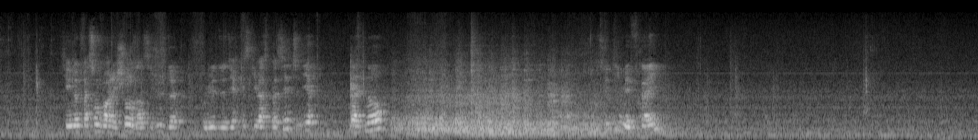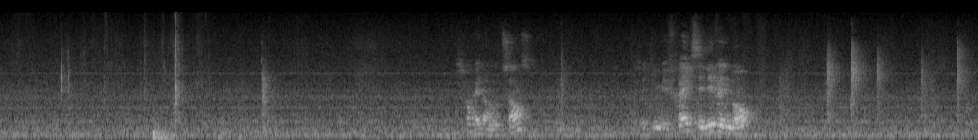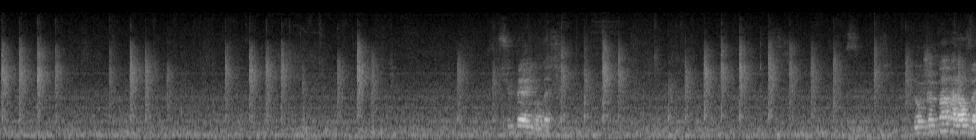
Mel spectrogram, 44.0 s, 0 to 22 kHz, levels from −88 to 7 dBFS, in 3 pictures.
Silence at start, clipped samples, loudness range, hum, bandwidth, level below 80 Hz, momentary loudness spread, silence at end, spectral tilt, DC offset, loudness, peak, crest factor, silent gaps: 0 s; under 0.1%; 17 LU; none; 16 kHz; -48 dBFS; 20 LU; 0 s; -6 dB/octave; under 0.1%; -26 LUFS; -2 dBFS; 24 dB; none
